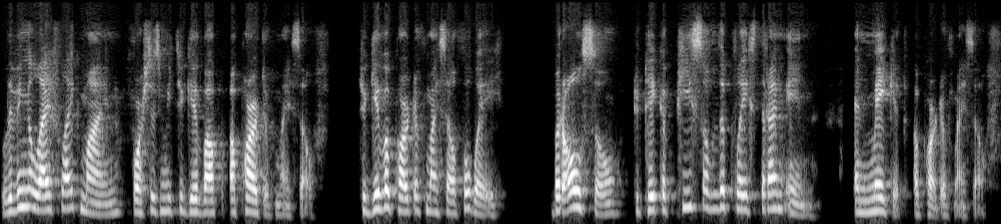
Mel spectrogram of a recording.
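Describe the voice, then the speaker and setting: A woman's voice: medium pitch, expressive, brisk, mellow, breathy edge. A woman in her twenties giving a prepared personal speech at a club meeting, earnest with touches of dry humor. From born in the United States, grew up in Ukraine, Austria and Russia. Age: 20s. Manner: earnest, lightly humorous storytelling. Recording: dull lo-fi sound.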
